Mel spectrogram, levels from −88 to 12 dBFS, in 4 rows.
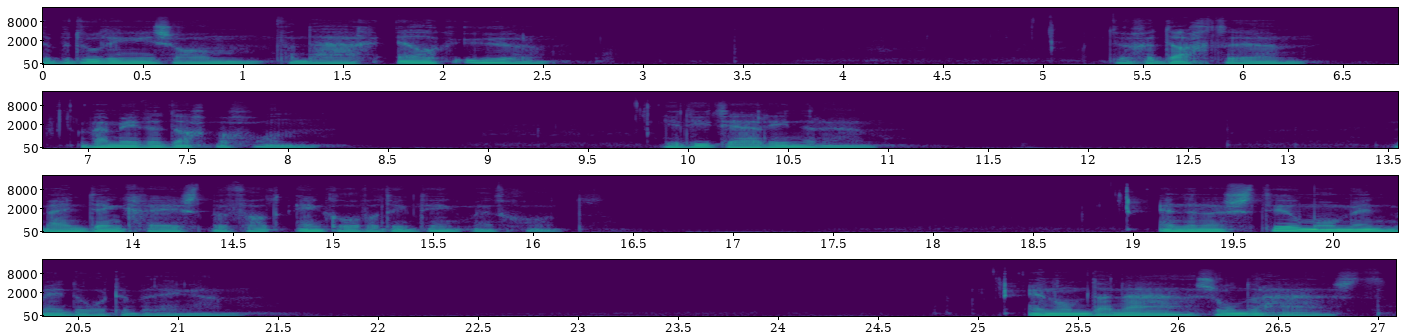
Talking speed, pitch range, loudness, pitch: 90 wpm, 95-105 Hz, -36 LUFS, 100 Hz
